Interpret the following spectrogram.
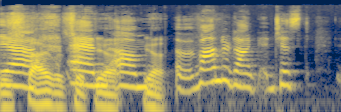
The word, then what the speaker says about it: Stuyvesant: I'm saying the wrong way. Well, no, that's the way we pronounce it, Stuyvesant.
